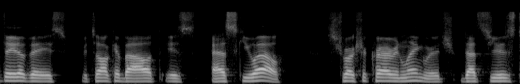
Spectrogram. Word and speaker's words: SQL: Now, for SQL, as we usually pronounce, other people say SQL, doesn't matter.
